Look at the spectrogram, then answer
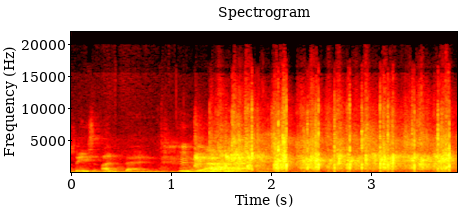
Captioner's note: applause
